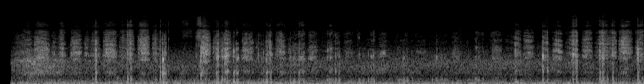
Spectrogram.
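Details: Staffordshire Bull Terrier, one of two dogs together, panting hard: quick breathy rasping pulses, several per second, steady and unbroken for about six seconds, with no other clear sounds.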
